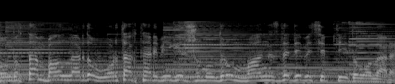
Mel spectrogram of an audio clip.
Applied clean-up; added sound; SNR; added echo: none; Harp; 9 dB; none.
